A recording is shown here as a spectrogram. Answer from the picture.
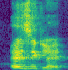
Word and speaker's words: Irsigler: Irsigler.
